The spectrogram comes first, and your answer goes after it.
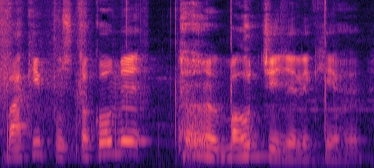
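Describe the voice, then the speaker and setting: A man teaching an exam-prep grammar lesson. He reads rules aloud, lists letters one by one and keeps asking whether it is clear. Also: fairly high pitch, lively intonation, moderate pace, a little mellow, a little hiss or hum. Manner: explains step by step, often checks "clear?".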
